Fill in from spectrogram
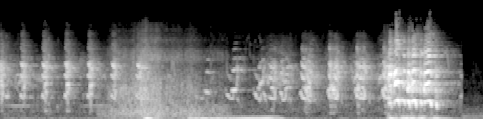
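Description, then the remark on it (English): A flock of wild turkeys in a meadow cluck in a steady series of short, soft notes as they keep in touch with each other, joined by a louder burst of gobbling near the end, with no talking. “Listen for their soft clucking as they keep in touch with each other.”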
